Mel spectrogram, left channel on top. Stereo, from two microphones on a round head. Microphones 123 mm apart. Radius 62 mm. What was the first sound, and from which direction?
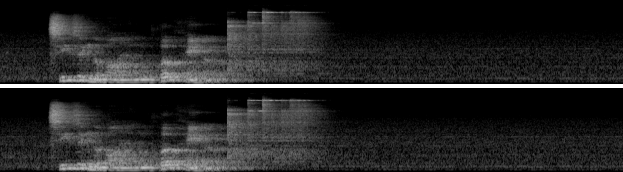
A man speaking, centre (ahead or behind).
